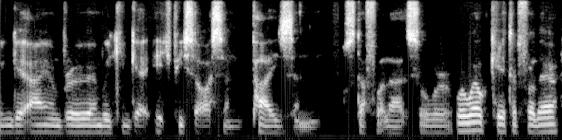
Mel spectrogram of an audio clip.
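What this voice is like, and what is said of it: Scottish Glaswegian accent. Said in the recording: “I'm originally from Glasgow in Scotland... I love that you have not lost your accent.”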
